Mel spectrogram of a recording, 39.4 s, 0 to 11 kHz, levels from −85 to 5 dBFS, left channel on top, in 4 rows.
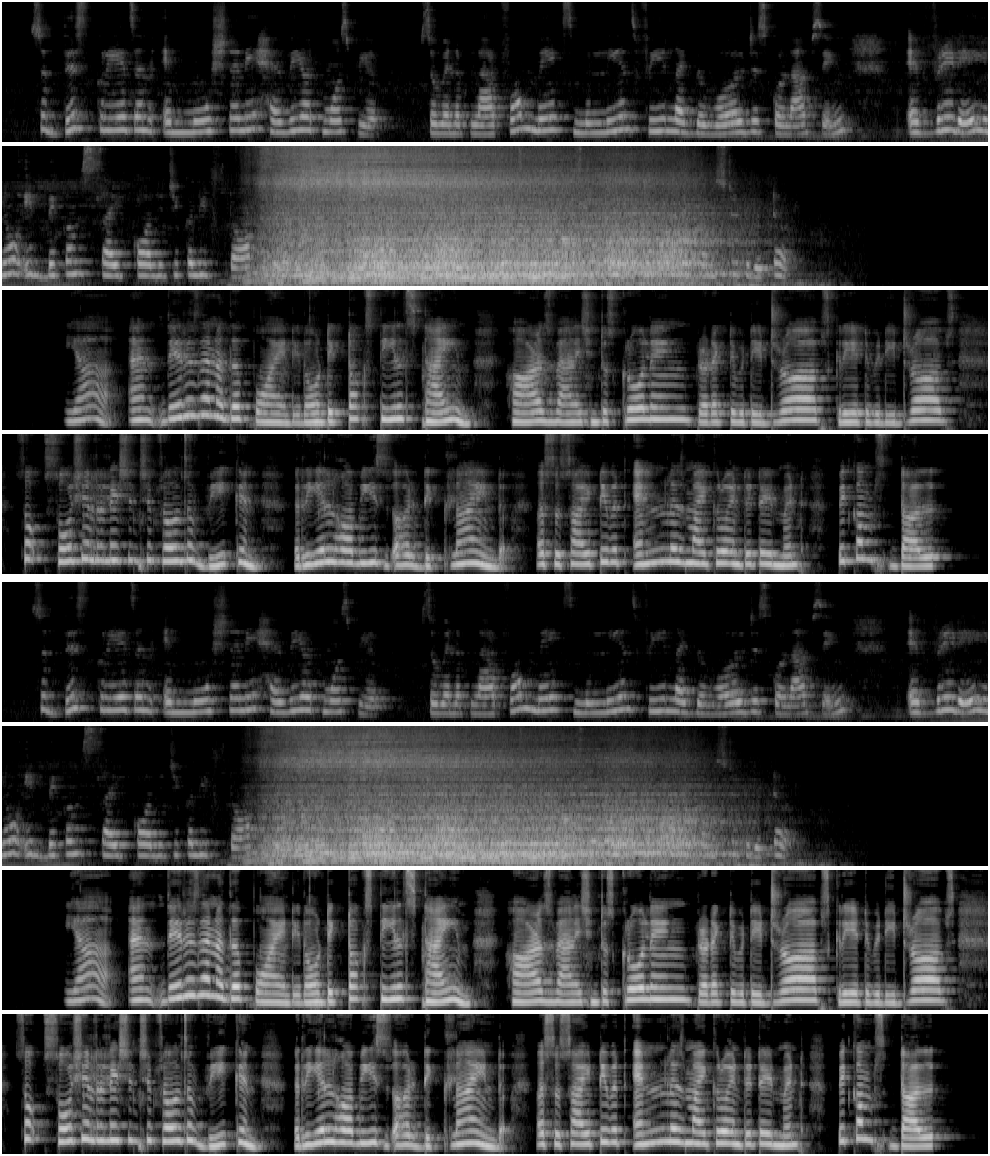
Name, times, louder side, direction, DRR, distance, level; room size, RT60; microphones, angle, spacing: voice 1, 0.3-3.8 4.2-8.8 9.0-12.7 13.5-15.0 15.4-17.8, left 2 dB, 85° left, 1.3 m, -36 dB
sound 1, 12.3-17.4, left 2 dB, 65° left, 1.6 m, -25 dB
voice 2, 20.4-29.6 29.8-34.6 34.9-38.9, right 3 dB, 45° right, 0.6 m, -23 dB
9.4 x 8.1 x 5.7 m
head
